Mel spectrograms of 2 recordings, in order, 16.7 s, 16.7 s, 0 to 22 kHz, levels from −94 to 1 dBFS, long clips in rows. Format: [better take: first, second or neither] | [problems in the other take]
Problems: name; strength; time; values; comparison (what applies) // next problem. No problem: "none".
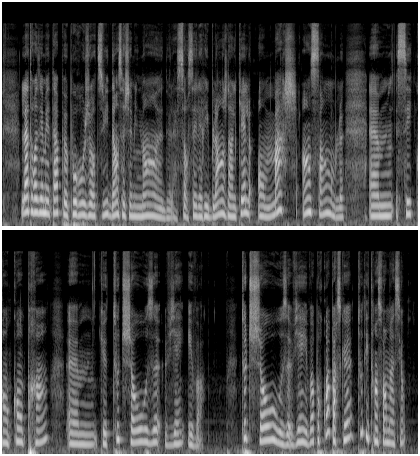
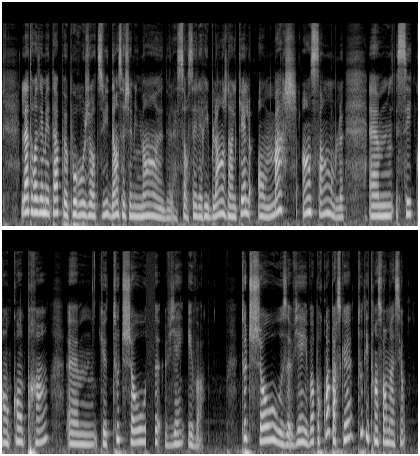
first | audio cutting out; at 11 s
